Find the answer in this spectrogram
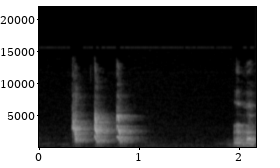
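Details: A pet talking parrot in Hammelburg, Germany, says "Hallo mein Schatz, mach mal Kussi": three quick, harsh, speech-like syllables in under a second, then a pause and another raspy burst.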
